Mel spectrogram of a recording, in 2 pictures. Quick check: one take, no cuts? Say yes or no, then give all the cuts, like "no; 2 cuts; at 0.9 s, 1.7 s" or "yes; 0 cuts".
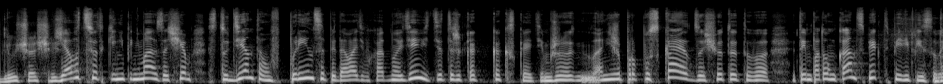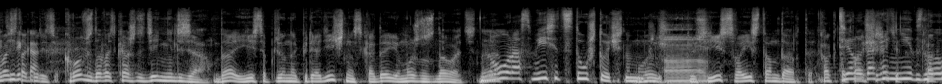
no; 2 cuts; at 16.0 s, 17.6 s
